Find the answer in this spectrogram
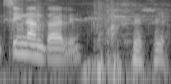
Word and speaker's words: Tsinandali: Because like in English I said, for example, Tsinandali, but in Georgian you say Tsinandali. And I still, even though I know how to say it correctly in Georgian, when I speak English, I try to pronounce the word in the way it's written in English and how the English speaker read the word.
